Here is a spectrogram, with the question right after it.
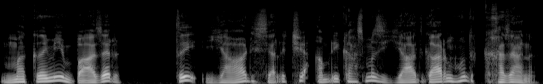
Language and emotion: Kashmiri, happy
